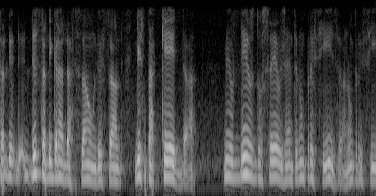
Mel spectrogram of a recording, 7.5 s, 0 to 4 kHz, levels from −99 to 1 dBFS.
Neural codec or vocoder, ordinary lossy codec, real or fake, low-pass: none; none; real; 3.6 kHz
